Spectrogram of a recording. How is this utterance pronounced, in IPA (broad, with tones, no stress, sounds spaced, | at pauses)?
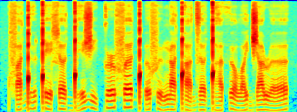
f a˩˥ ɡ͡ǃ ø˦˥ ǃ e˧˩ ɬ ɜ˧˩ ɡ͡ǃ e˩˥ ʒ i˧˩˧ k ə˞˦˥ f ɜ˦˥ ǃʼ ə˩˥ f ø˧˩˧ ŋ a˧˩ ǃ a˧˩˧ d͡z ɜ˧˩ ɡ͡ǃ a˧˩˧ θ ø˧˩ lˠ e˩˧˩ d͡ʒ a˦˥ ɹ ɜ˩˥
